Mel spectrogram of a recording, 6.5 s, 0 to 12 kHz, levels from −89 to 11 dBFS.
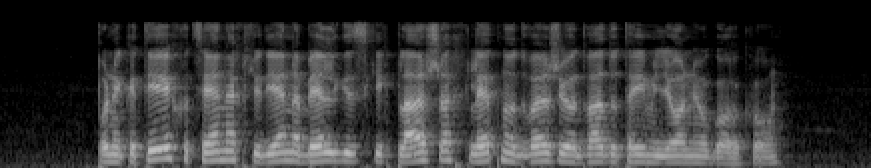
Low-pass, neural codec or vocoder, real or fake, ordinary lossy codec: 7.2 kHz; none; real; none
